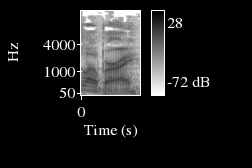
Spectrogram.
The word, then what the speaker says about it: Lobre: I just pronounced it Lobre, and you said Lobre. – It's Lobre. – It's like the La Brea tar pits.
